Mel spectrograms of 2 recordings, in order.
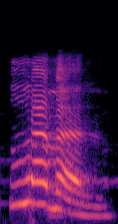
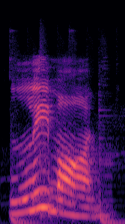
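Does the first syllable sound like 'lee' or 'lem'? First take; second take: lem; lee. First: The first vowel is a short 'eh' sound. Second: The first vowel is a long 'ee' sound. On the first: The speaker calls it right. "Sound eh, read it lem" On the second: The speaker calls it wrong. "Sound E, read it lee"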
